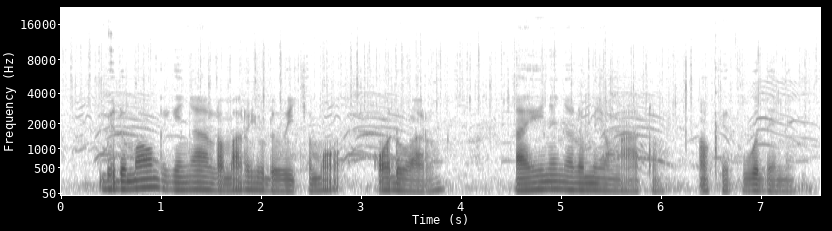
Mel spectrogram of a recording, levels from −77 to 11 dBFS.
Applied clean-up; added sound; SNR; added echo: none; Crackle + Cheering; 19 dB; none.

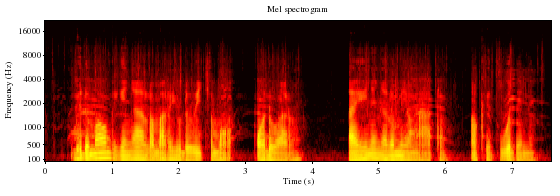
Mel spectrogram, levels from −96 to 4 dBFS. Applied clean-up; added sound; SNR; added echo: neural mask model RNNoise.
